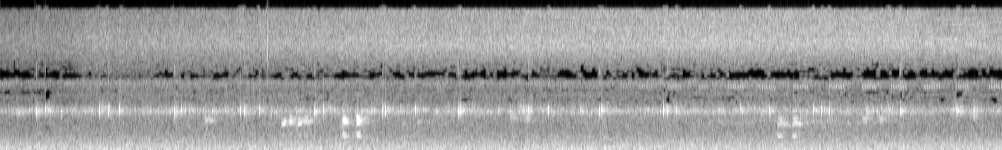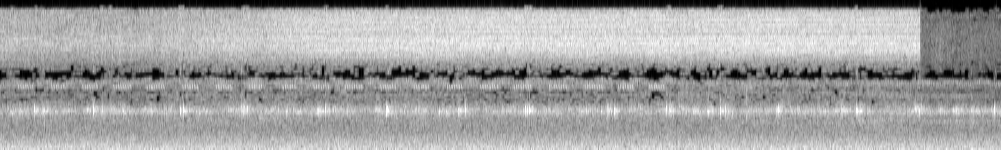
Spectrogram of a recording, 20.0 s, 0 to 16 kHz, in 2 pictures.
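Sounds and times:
insect chirps: 0:00.0 - 0:20.0
insects droning: 0:00.0 - 0:20.0.

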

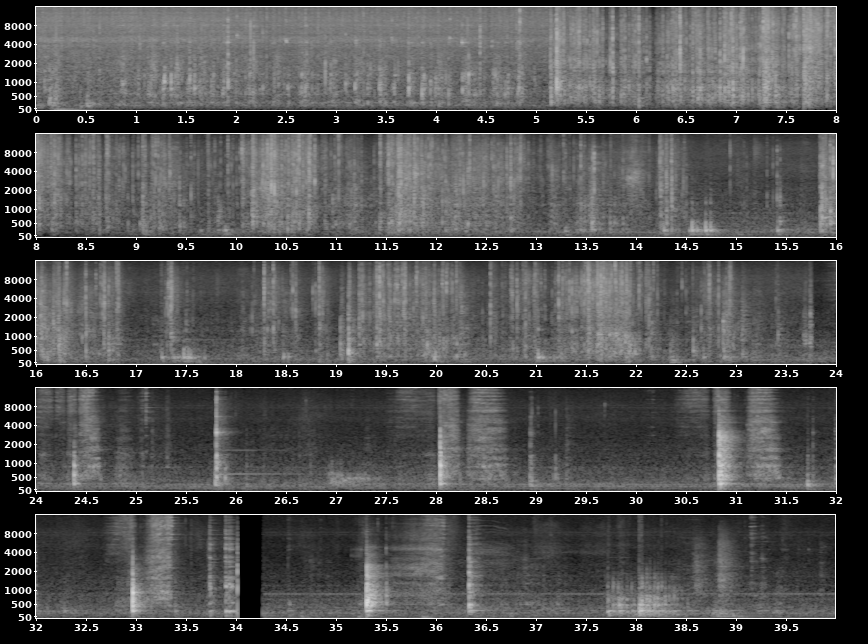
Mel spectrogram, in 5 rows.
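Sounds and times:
plastic packaging crinkling: 0:00.0 - 0:23.8.

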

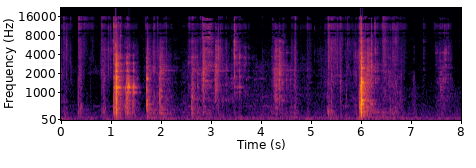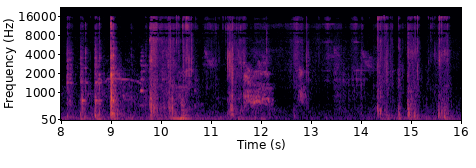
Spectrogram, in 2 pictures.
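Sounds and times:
hard objects clanking and knocking: 0:01.0 - 0:04.8, 0:05.9 - 0:06.7, 0:07.5 - 0:09.4.

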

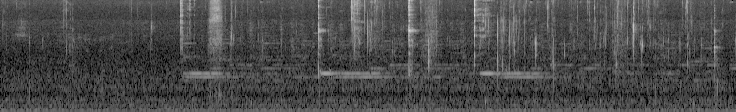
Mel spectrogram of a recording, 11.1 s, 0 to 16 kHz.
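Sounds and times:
utensils clinking on dishware: 0:04.8 - 0:06.5, 0:07.1 - 0:08.1.

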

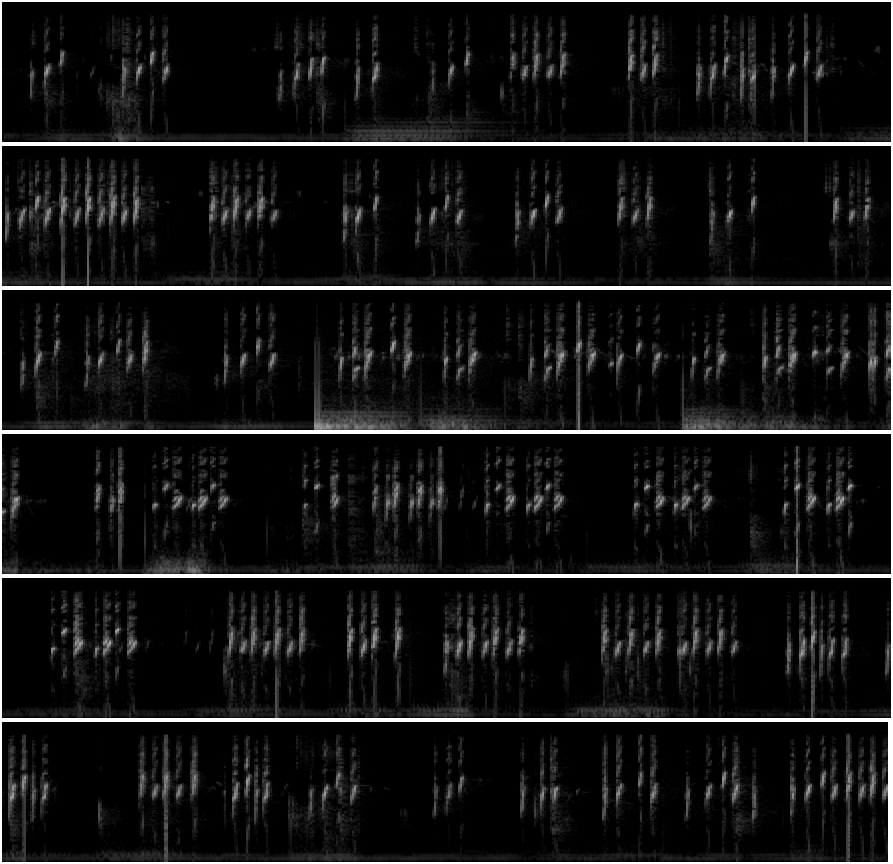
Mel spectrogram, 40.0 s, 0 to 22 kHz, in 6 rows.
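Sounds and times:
goldfinch twittering: 0:02.1 - 0:11.6, 0:15.0 - 0:24.2
soft low thumps: 0:15.7 - 0:17.1, 0:18.4 - 0:20.2.

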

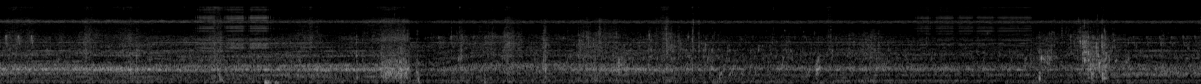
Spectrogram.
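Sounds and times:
water trickling: 0:04.5 - 0:09.2
poles splashing into water: 0:10.3 - 0:11.3.

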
